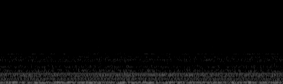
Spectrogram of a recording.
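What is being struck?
Nothing is struck.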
